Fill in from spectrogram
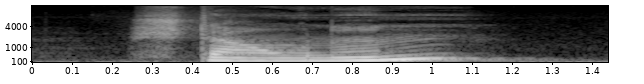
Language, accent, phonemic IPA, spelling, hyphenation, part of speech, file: German, Austria, /ˈʃtaʊ̯nən/, staunen, stau‧nen, verb, De-at-staunen.ogg
- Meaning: to be amazed or astonished; to wonder or marvel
